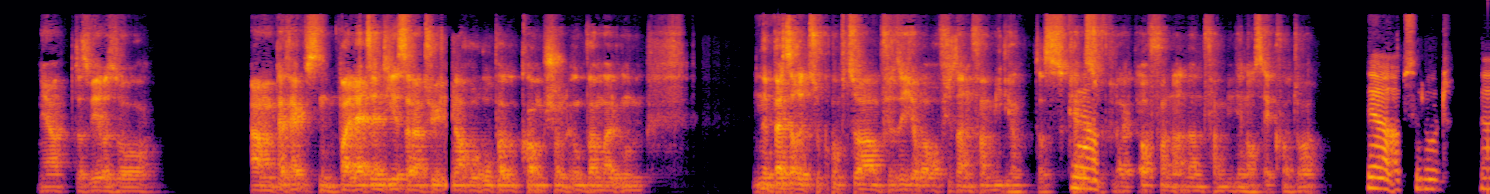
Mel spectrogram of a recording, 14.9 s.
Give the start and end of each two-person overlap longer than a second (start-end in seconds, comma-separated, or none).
none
